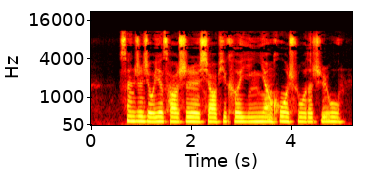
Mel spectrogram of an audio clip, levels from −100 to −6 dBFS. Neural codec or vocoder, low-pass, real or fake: none; 10.8 kHz; real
